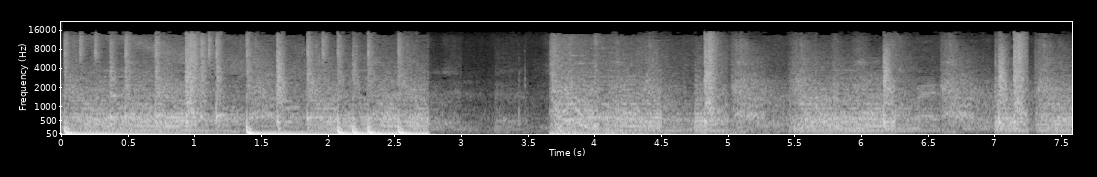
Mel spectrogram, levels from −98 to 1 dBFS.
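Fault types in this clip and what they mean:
Chunks out of order: 250 ms blocks play in the wrong sequence, one block late at 3.0–3.5 s and 4.5–5.0 s, three blocks late at 6.25–7.25 s, giving jumbled moments. Unlike a dropout or repeat, nothing is lost or doubled.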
